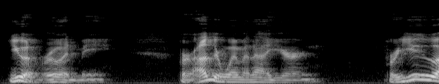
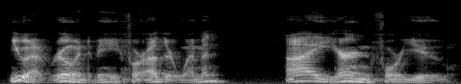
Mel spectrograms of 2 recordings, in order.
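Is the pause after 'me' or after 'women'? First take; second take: after me; after women. First: The pause comes after 'me', not after 'women'. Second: The pause comes after 'women', not after 'me'.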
